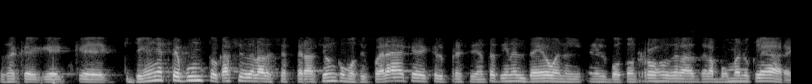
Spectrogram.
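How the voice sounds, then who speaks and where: A man talks at a fairly quick pace with hardly any pauses, in a plain, everyday voice. His pitch is fairly high, with ordinary pitch variation. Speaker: podcast guest. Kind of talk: casual chat.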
